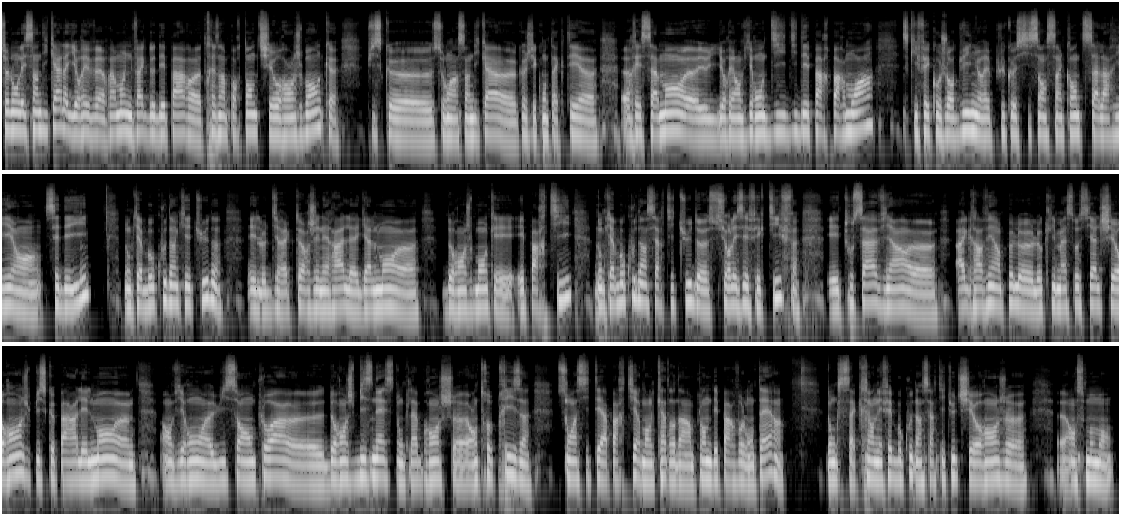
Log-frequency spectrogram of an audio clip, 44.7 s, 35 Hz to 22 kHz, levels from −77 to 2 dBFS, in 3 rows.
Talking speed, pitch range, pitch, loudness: 170 wpm, 130-150 Hz, 135 Hz, -19 LUFS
